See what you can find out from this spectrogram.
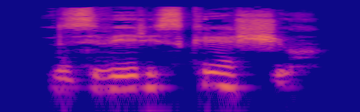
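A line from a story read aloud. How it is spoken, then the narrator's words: Quiet reply. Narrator (Russian): Тихо отозвалась я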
